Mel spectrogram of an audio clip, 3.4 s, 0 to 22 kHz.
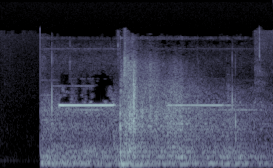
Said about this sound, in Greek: περισσότερες από 10 εκρήξεις ακούστηκαν σήμερα στο κέντρο του Κιέβου από το νέο κύμα επίθεση με δεκάδε drones που εξαπέλυσαν οι ρωσικέ δυνάμει.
